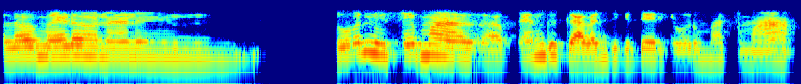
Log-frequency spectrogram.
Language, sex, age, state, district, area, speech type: Tamil, female, 45-60, Tamil Nadu, Madurai, rural, conversation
